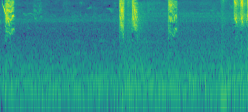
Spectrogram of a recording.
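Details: Female double-collared seedeater (coleiro tui-tui) calling to stimulate a male: a few short, very high, buzzy chirp bursts, single or in pairs, spaced irregularly over quiet low background hiss.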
